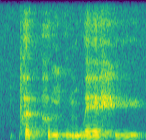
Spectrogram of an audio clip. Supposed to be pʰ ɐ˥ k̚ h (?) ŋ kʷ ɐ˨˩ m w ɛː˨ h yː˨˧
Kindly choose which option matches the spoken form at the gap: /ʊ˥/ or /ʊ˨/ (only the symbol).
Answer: ʊ˨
